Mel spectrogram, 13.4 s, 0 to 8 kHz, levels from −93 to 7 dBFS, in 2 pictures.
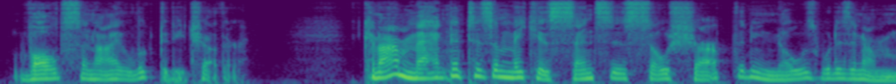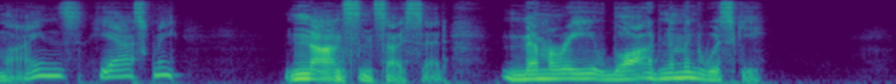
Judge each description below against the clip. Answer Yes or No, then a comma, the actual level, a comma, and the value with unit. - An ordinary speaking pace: Yes, average, 145 wpm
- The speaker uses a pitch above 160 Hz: No, low, 130 Hz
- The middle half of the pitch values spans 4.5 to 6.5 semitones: Yes, average, 5.0 semitones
